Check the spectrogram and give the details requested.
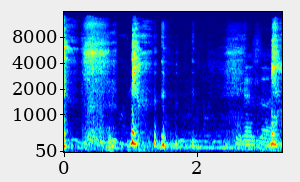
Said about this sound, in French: Every time she talks too much, there's a cough that fits. Chaque fois qu'elle parle trop, après il y a la toux qui revient.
